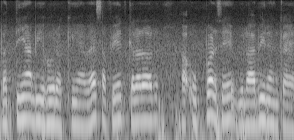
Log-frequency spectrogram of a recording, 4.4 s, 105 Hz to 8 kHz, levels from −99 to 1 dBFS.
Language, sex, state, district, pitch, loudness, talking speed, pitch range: Hindi, male, Bihar, Vaishali, 180 Hz, -22 LUFS, 230 wpm, 165-195 Hz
